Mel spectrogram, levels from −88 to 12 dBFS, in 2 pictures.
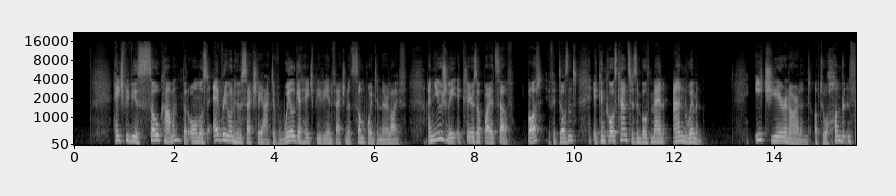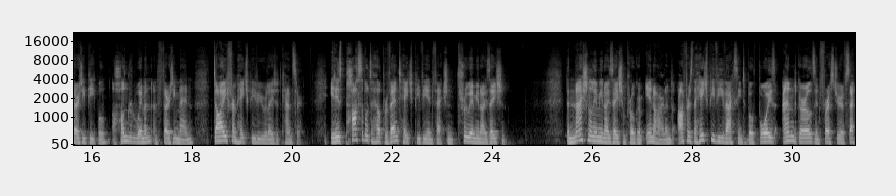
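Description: No technical faults can be heard anywhere in this audio.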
